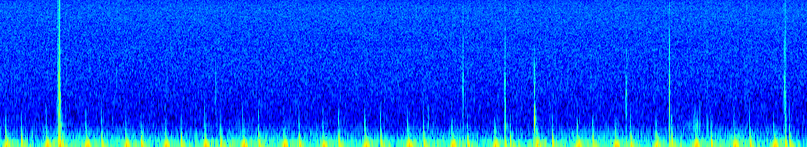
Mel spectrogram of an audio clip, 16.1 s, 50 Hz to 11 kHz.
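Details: Normal heartbeat recorded on oneself while sleeping at 5:30 am, described as slow at about 70 bpm: steady, soft, regular low heart thumps of a resting rhythm.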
